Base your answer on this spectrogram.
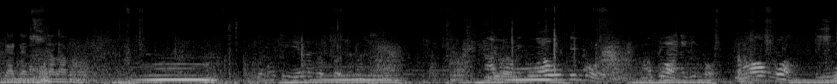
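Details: Huge fattened cattle at Setia Farm, Indonesia, being loaded onto a swaying truck; several deep, level moos of about half a second to over a second recur through the clip, with men talking over them.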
